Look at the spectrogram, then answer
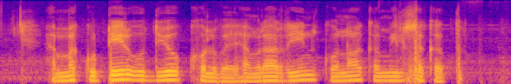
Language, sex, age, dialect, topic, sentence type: Maithili, male, 36-40, Angika, banking, question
